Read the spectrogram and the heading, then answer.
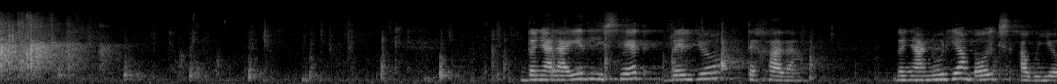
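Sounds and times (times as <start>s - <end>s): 
audience applause: 0.0s - 1.3s
speech: 5.3s - 8.1s, 9.0s - 10.5s.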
